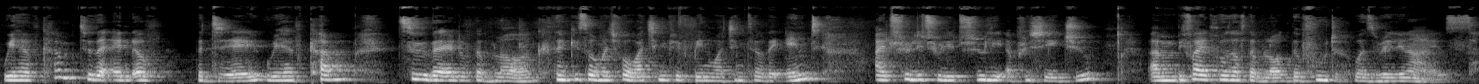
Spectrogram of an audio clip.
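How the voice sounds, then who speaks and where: A South African woman wraps up her home vlog in a chatty way, repeating her thanks and trailing off into fillers. Her voice is lowish and warm, at a normal speed, in an echoey room.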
